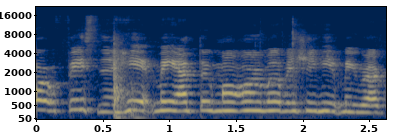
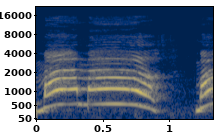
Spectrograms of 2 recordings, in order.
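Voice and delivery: high, drawn-out holler for help; 4 dB louder, slower than usual. Retold or imitated. Scared child alone in the car, high hollering. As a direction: re-enact calling out for Mama. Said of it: "I was hollering".

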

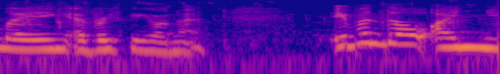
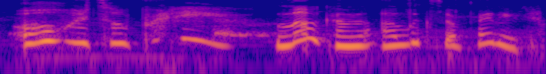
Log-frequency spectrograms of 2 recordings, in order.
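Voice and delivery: delighted gush; 7 semitones higher than usual. Real, not acted. Admiring herself on camera.

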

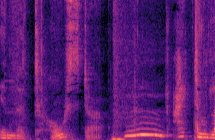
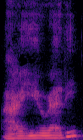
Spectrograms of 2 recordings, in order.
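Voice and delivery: much softer and lower, near a whisper; hushed ask; 4 semitones lower, 14 dB quieter than usual. Pretend. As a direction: pull it down to a secret hush. Loud then hushed repeat.

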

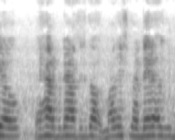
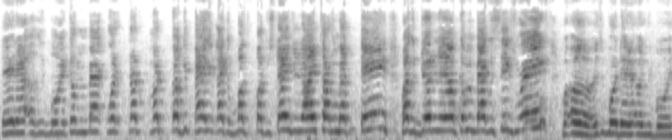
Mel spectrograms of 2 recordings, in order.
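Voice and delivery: hyped host intro, higher; youtube intro; 7 semitones higher than usual. Acted. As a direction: greet the channel like a hype host.

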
